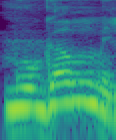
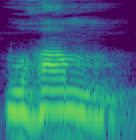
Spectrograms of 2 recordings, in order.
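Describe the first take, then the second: First: The middle consonant is a stop, not h. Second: The middle consonant is an h sound. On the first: The speaker calls it wrong. "முகம் இல்லை" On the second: The speaker calls it right. "இரண்டு உயிர் ஒலிகளுக்கு நடுவில் வரும்பொழுது ஹ என்று வரும்"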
